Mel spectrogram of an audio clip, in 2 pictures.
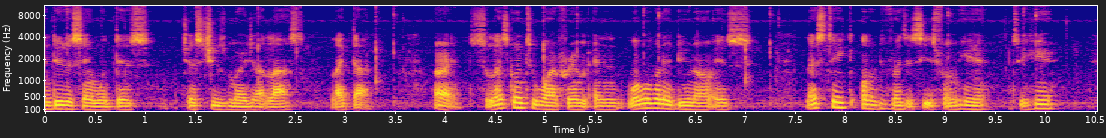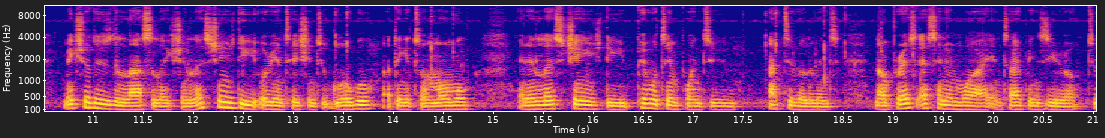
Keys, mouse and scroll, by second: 0.3 shift+right click, 1.4 shift+r, 2.0 scroll down 1, 2.2-6.1 shift+middle drag, 2.8-3.4 scroll up 2, 4.6 z, 6.1 alt+right click, 7.1-9.0 shift+middle drag, 9.0 right click, 9.9 ctrl+right click, 12.4 ,, 14.5-21.0 shift+middle drag, 16.6 ., 19.1 s, 20.9 Return.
